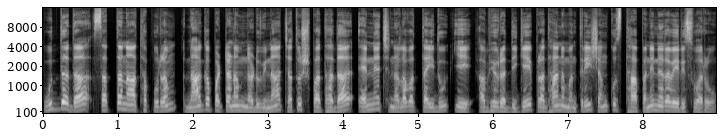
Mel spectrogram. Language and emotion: Kannada, neutral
